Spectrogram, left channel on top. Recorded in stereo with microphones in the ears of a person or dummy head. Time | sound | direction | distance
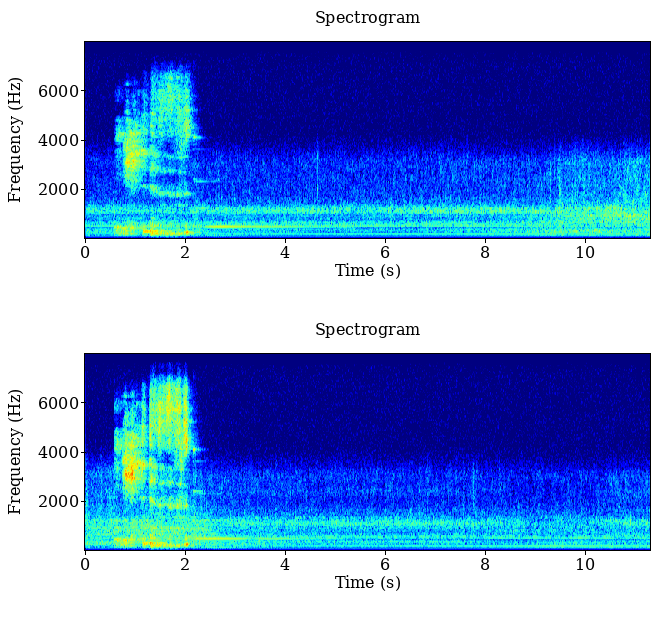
0.6 | laughter | 70° right (ahead or behind) | 1.3 m
2.1 | a clink | 40° right (ahead or behind) | 1.5 m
